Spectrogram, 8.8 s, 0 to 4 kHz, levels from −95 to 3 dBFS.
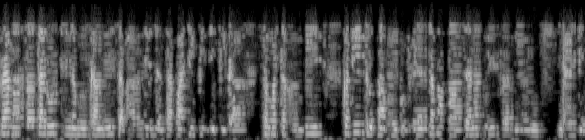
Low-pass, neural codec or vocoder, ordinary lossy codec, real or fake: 3.6 kHz; none; Opus, 24 kbps; real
